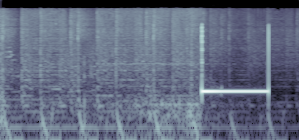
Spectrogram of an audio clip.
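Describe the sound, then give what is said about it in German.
A single steady telephone tone sounds loudly for about a second, the beep of a second outgoing call, cutting in after a stretch of rhythmic background music with low pulsing beats. “Und zweiter Call. Geht raus an dieser Stelle.”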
